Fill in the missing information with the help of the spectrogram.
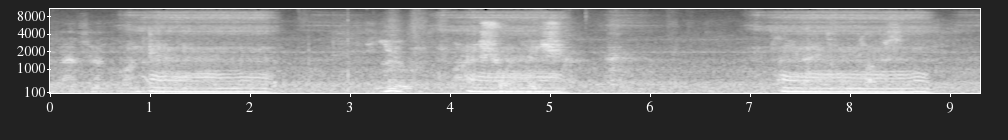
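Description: Long, buzzing, low-pitched snores recur roughly every three seconds over faint room noise; typical snoring.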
